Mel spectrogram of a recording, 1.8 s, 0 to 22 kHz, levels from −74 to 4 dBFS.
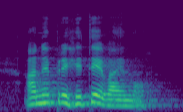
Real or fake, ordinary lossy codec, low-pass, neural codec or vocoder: fake; none; 14.4 kHz; vocoder, 44.1 kHz, 128 mel bands every 512 samples, BigVGAN v2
